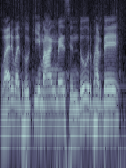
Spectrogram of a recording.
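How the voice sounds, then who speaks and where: An actor playing a solemn wedding priest in a cartoon story. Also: male voice, mid-range voice, little pitch movement, a little slow, pushed and bright, soft background music. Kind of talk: scripted cartoon dialogue.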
